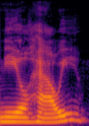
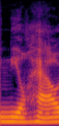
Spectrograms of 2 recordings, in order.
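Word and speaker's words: Neil Howe: the author and historian Neil Hoy or it could just be Neil how if the E is silent sorry sir for mispronouncing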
